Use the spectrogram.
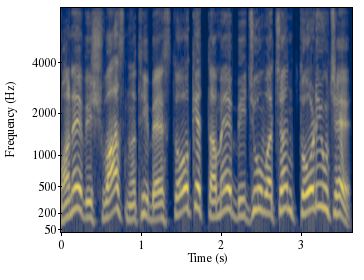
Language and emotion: Gujarati, angry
